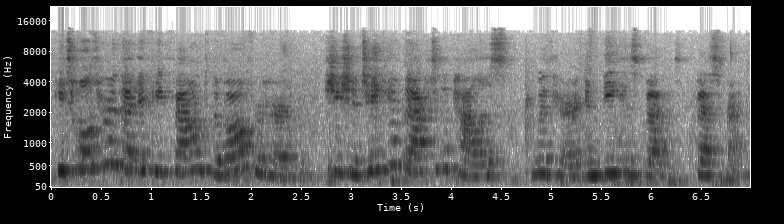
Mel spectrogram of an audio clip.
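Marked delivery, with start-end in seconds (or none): none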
